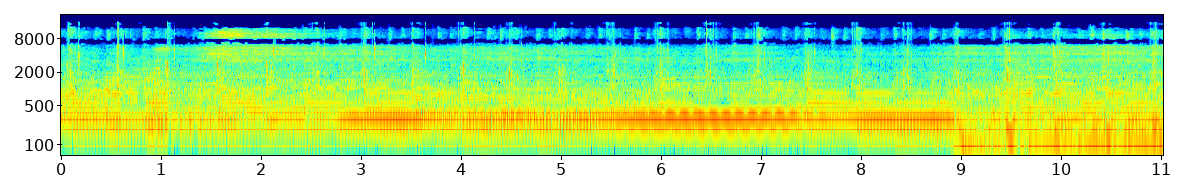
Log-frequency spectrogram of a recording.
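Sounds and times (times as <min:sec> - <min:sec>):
held keyboard chords: 0:00.0 - 0:11.0.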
